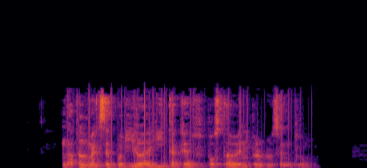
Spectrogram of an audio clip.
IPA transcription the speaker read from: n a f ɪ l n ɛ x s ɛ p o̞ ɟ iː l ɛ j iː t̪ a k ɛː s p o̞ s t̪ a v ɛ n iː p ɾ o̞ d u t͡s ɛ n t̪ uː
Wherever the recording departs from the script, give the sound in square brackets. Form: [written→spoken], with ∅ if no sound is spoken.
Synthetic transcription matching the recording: n a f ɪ l [n→m] ɛ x s ɛ p o̞ ɟ iː l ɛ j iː t̪ a k ɛː [s→f] p o̞ s t̪ a v ɛ [n→ɲ] iː p ɾ o̞ d u t͡s ɛ n t̪ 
